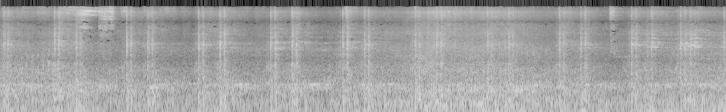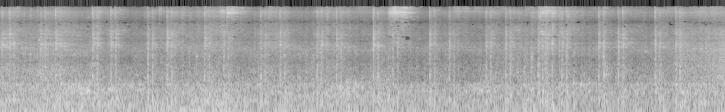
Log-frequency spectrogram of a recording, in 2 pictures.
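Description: Long freight train of autoracks, covered hoppers and boxcars rolling past close by: a steady heavy rumble of the cars, with the wheels clicking over the rail joints again and again.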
